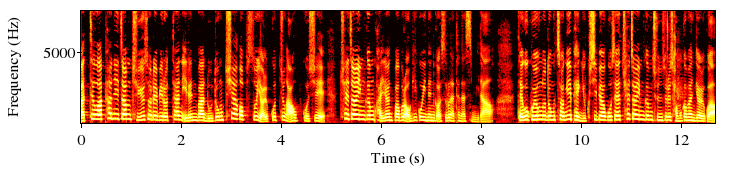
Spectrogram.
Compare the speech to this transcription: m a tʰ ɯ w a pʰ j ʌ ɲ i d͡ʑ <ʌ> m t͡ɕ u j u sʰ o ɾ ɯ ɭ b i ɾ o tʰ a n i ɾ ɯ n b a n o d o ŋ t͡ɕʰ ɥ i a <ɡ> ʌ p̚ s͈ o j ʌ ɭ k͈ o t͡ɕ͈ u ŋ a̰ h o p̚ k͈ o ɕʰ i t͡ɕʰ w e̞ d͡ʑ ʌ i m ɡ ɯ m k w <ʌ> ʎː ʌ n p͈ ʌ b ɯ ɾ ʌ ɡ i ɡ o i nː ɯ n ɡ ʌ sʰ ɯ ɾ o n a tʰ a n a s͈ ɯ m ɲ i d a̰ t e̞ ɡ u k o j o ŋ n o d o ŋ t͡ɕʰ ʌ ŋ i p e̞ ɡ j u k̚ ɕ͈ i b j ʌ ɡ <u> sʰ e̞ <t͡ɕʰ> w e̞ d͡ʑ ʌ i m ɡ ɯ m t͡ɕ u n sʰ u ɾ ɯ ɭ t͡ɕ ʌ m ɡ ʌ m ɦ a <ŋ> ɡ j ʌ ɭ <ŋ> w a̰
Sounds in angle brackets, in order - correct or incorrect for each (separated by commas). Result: correct, correct, incorrect, incorrect, correct, incorrect, incorrect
